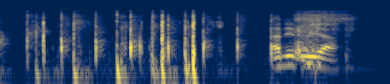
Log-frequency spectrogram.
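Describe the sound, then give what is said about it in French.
A few people clap their hands in a quick, uneven burst of sharp claps for about two seconds, ending with a brief voiced cheer. “J'attendais les applaudissements pour l'upset de la semaine, mais bon, visiblement, euh, ça, ne se fait plus.”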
